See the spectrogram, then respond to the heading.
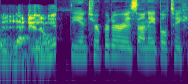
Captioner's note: speaking in French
